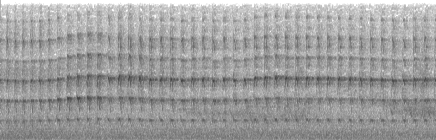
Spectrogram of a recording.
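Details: Nesting-season three-toed woodpecker recorded in Estonia near a self-excavated cavity in old softened wood. Thin, high-pitched chirping notes come in a quick, fairly even series, roughly three per second, over quiet background.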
